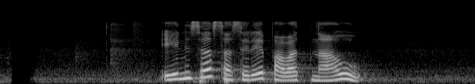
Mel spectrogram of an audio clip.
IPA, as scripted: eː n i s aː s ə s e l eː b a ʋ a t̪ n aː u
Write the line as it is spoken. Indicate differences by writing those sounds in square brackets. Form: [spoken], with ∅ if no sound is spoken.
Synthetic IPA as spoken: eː n i s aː s [a] s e [ɾ] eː [p] a ʋ a t̪ n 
